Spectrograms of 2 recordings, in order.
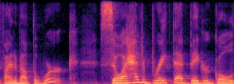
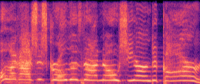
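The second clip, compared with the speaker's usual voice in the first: play-acted very high, loud screaming outburst; 6 dB louder than usual. Retelling what a woman said to her, imitating her screaming. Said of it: "she started screaming".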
